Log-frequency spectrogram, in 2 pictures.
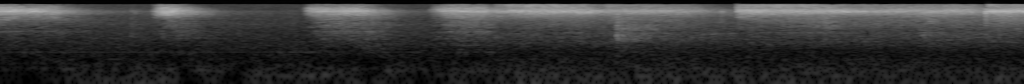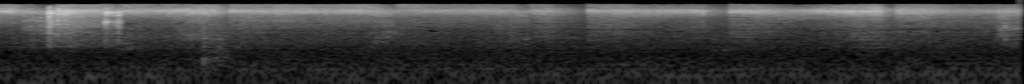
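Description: Aerosol spray paint can hissing as letters are sprayed onto a wall: a few short bursts at first, then longer, nearly continuous strokes broken by brief pauses, with one louder burst about halfway.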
